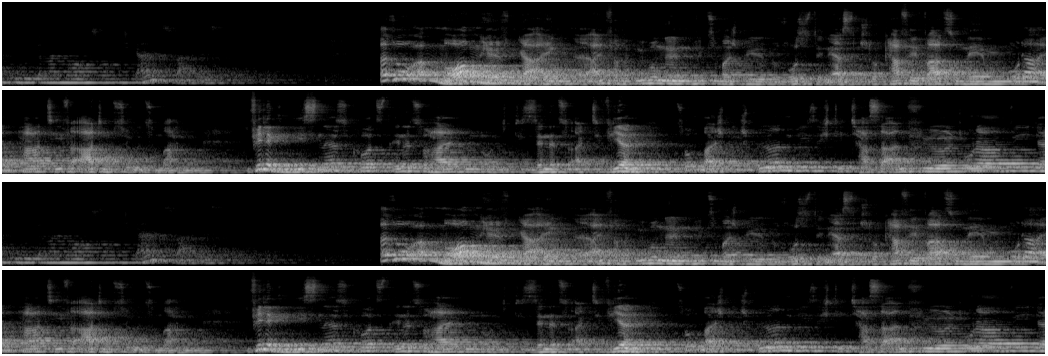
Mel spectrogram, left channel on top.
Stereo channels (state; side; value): normal; both; correlation 0.93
